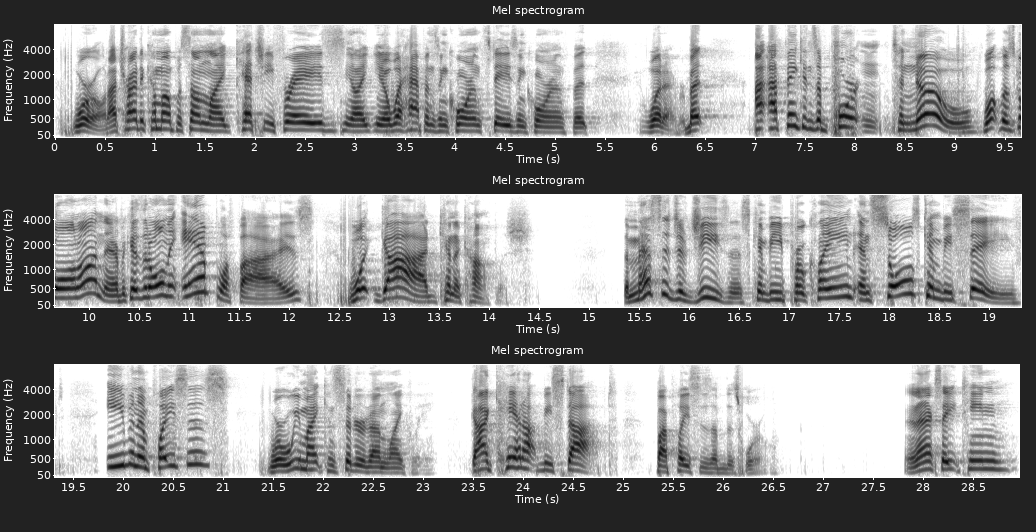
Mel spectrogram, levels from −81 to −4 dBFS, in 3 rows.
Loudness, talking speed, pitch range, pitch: -17 LUFS, 165 wpm, 160-250 Hz, 200 Hz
